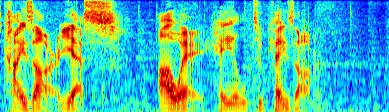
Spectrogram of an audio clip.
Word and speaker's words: Caesar: in actual history so Caesar is pronounced kaizar yes away hail to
